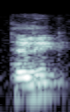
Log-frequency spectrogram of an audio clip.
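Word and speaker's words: phthalic: थैलिक acid. PH silent होता है इसमें, थैलिक एसिड।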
